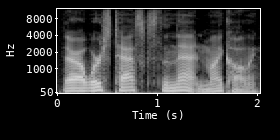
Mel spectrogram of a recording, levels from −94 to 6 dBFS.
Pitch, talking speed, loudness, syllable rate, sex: 105 Hz, 265 wpm, -16 LUFS, 6.5 syllables/s, male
